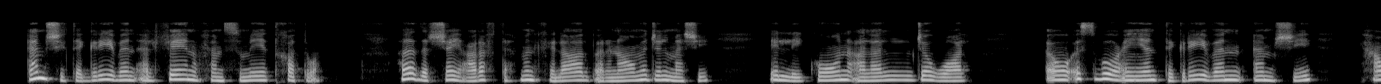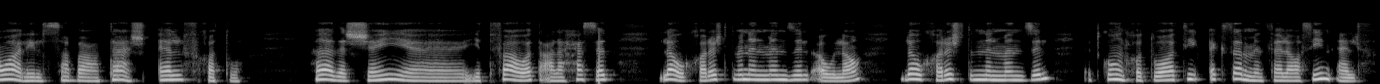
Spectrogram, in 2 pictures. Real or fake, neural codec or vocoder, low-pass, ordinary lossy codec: fake; codec, 16 kHz in and 24 kHz out, 1 kbps, XY-Tokenizer; 7.2 kHz; MP3, 64 kbps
